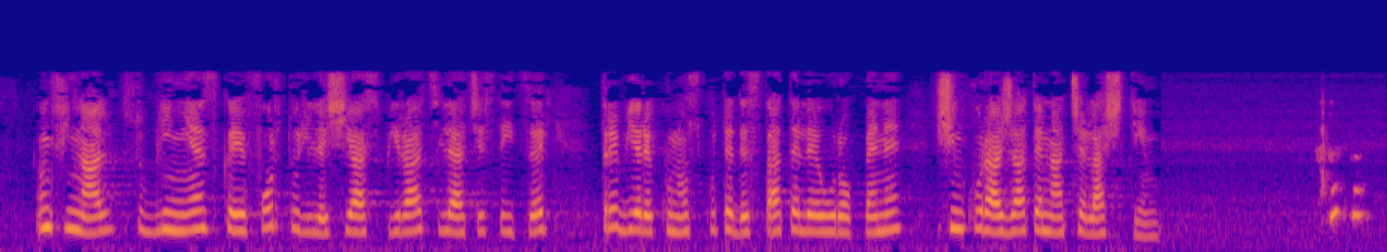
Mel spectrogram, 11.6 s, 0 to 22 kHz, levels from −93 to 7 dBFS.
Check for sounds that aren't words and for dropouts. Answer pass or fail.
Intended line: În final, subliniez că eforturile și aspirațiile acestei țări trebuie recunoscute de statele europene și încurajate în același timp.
fail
